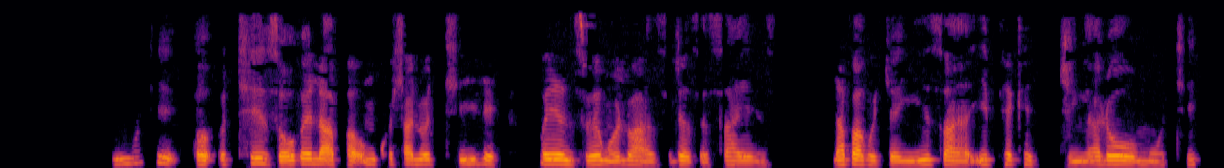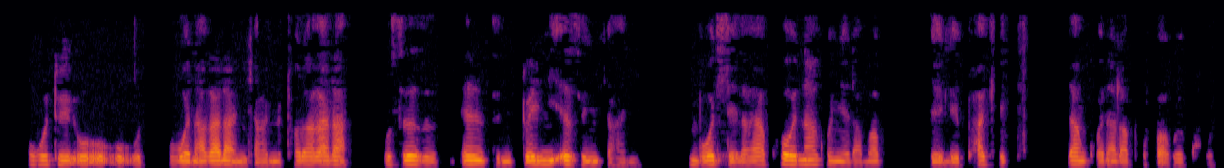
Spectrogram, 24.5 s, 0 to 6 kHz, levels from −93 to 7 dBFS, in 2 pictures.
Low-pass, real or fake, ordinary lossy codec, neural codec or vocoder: 5.4 kHz; real; MP3, 32 kbps; none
